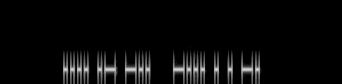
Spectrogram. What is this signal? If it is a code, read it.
Morse code, heard as a keyed tone, about 34 wpm, 700 Hz. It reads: HAD BEEN
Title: Sets of 2 Words 35wpm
